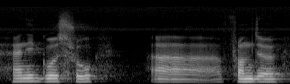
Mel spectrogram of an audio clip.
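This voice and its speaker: A man with a slight French accent over noticeable background noise. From France. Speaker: education speaker. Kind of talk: conference speech. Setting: stage with audience. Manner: halting, with frequent fillers.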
